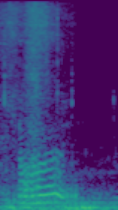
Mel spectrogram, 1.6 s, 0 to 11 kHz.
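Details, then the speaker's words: Genesis G80 with the engine running: a brief low, droning moan from the steering as the wheel is turned. Cause unknown; low power steering oil possibly involved, not confirmed. "핸들에서 아 이거 무슨 소린지 아시는 분 댓글 좀 부탁드립니다"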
